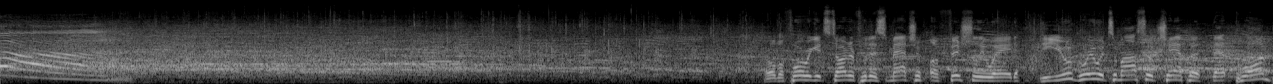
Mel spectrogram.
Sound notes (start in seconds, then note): 0.9 audience cheering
